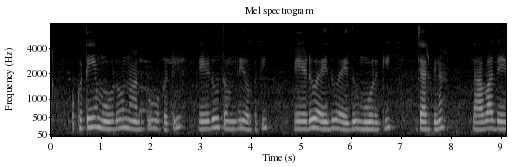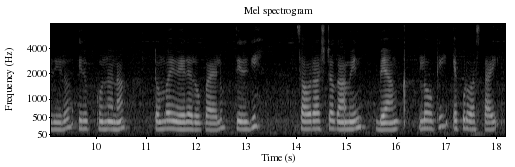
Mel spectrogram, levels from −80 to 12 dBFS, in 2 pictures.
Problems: low volume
